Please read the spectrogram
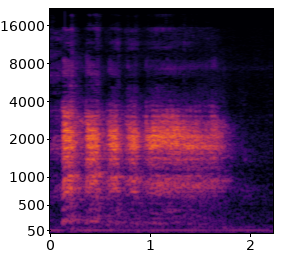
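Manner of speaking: long, loud cackling "ha ha ha"; loud staccato laughter. Acted. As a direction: burst into a drawn-out laugh. Laughs after sting hits the shell.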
